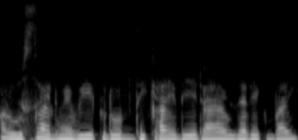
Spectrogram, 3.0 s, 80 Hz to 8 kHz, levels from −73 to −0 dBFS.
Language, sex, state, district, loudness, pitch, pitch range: Hindi, female, Bihar, Purnia, -27 LUFS, 205 Hz, 205-220 Hz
